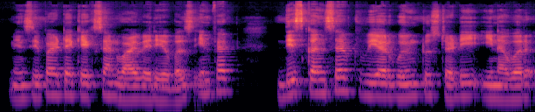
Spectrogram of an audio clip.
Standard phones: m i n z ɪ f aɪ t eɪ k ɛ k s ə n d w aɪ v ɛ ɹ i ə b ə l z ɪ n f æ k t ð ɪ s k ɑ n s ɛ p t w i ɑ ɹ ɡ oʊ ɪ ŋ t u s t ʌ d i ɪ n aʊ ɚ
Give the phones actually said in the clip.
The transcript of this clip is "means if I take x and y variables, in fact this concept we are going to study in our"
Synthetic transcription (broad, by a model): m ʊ n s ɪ p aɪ t eɪ k ɛ k s ə n d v aɪ v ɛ ɹ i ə b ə l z ɪ n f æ k t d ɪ s k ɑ n s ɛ p t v i ɑ ɹ ɡ oʊ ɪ ŋ t u s t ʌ d i ɪ n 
